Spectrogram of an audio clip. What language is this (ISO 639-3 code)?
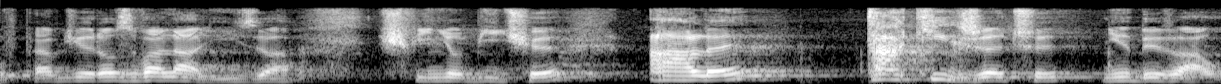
pol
